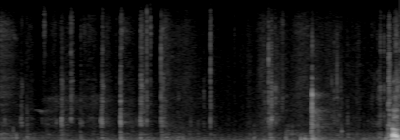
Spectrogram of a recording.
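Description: Faint scattered clicks and scrapes of a screwdriver tightening the ground terminal screw on an occupancy sensor switch, with one sharper click about three seconds in.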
